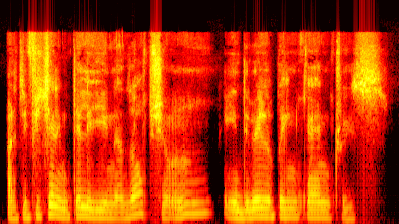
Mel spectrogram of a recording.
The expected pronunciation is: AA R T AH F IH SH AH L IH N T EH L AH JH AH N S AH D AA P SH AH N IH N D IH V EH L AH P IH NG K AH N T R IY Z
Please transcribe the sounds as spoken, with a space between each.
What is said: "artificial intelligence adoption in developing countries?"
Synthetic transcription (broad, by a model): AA R T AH F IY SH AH L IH N T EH L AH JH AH N AH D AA P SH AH N IH N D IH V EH L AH P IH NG K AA N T R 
